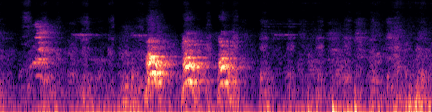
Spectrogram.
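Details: A Rottweiler kept as a family guard dog gives three loud, rich barks in quick succession at mid-clip, after a softer bark near the start; the rest is quiet with light rustling and low background rumble.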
